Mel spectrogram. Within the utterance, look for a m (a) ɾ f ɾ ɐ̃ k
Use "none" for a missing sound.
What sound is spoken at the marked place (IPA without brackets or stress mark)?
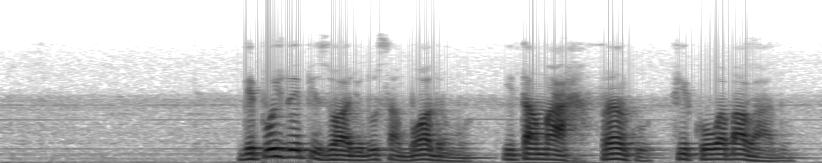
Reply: a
